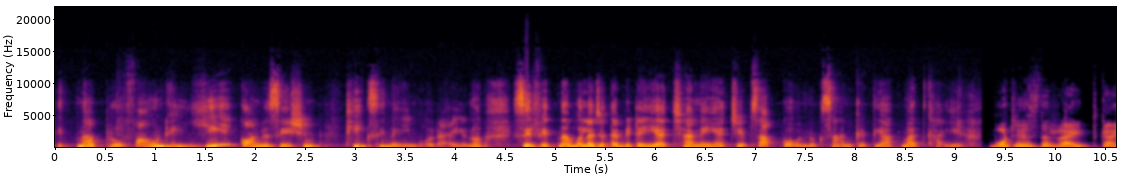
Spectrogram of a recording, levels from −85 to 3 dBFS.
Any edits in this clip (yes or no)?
yes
